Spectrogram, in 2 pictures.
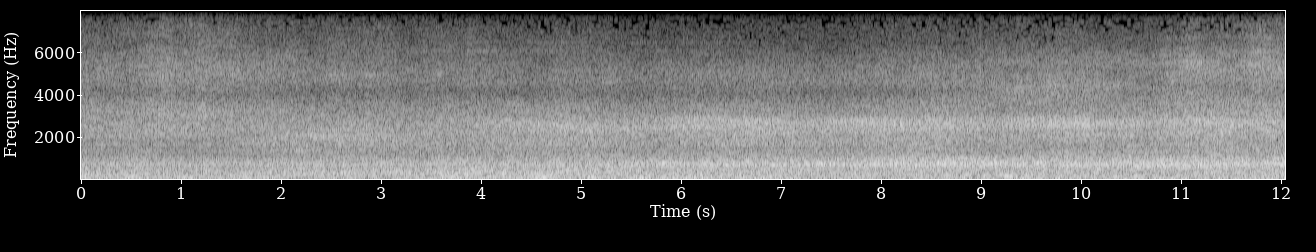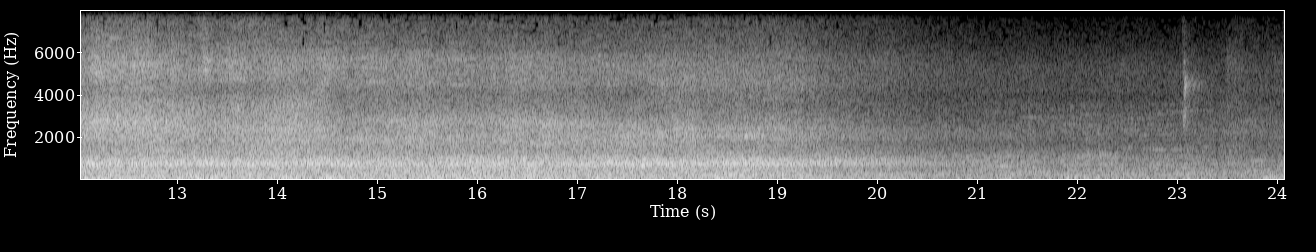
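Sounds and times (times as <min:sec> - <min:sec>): high-speed train rushing past: 0:00.0 - 0:24.0.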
